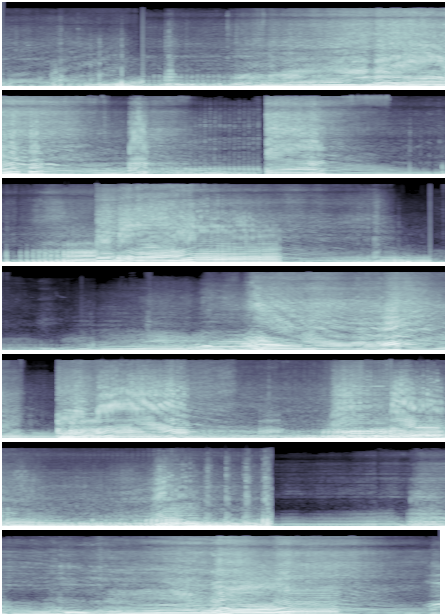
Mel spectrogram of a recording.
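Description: Dirt bike engine revving up and easing off again and again, in several separate passes joined by abrupt cuts.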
